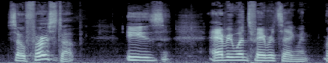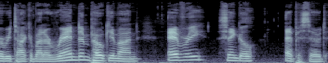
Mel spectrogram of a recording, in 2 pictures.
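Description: A man hosting a casual solo podcast in a rambling, self-deprecating way, his voice slightly raspy and gravelly from a long day of talking. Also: on the high side, fairly bright tone. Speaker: podcast host. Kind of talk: casual solo podcast chat about a video game franchise.

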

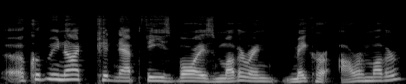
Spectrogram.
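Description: A man's voice: mid-range voice, big pitch swings, a little slow, slightly rough, no room sound, clean studio sound. A man voicing a simple, eager pirate boatswain in a storybook, deferential to his captain. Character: eager, simple-minded male pirate boatswain, devoted underling.

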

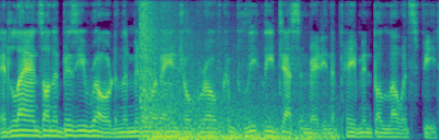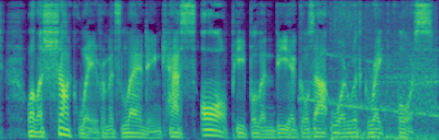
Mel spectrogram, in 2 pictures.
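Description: A man's voice: low voice, fairly even intonation, normal speed, hardly any pauses. A man giving scripted audiobook-style narration of a fantasy audio drama. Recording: noisy amateur home recording, clicks.

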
